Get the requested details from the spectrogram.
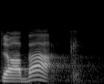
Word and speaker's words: dabak: But in this moment, this hold fast or this cleave, the root word is from Hebrew, and it's pronounced dabak, and it means to cling or adhere, to catch by pursuit, to pursue hard with affection and devotion.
